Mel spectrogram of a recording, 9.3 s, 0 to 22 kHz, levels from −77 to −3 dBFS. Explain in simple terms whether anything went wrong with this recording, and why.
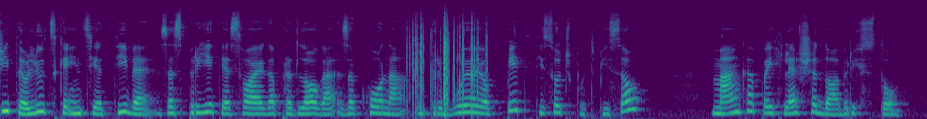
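Something did go wrong: from about 4.04 to 4.88 s there's cable scratch noise, a burst of uneven scratching and rustling roughly as loud as the speech. The likely cause is a worn cable or connector being moved, so its contact kept changing.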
